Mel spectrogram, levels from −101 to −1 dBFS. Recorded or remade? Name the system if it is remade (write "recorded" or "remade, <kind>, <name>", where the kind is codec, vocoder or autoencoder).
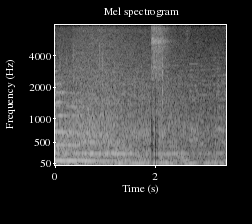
recorded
